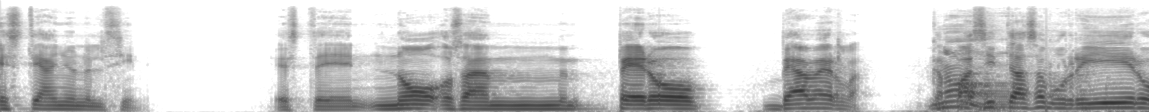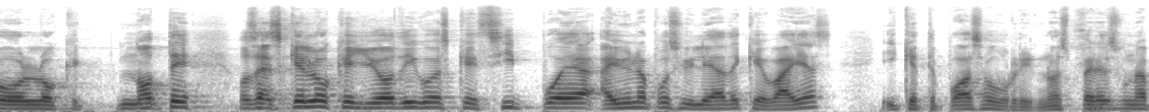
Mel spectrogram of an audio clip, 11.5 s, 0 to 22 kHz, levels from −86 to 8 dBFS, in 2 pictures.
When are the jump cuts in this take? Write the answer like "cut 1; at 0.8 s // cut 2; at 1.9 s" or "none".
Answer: cut 1; at 3.0 s // cut 2; at 6.2 s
